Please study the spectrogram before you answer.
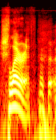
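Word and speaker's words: Schlereth: And I'll even pronounce his name right, Schlareth.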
